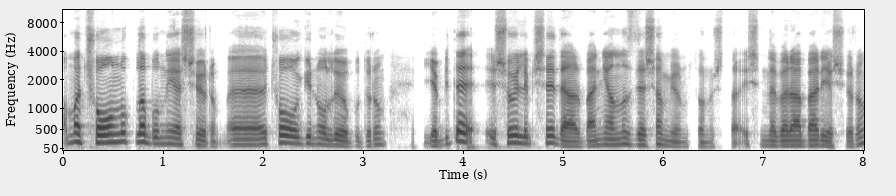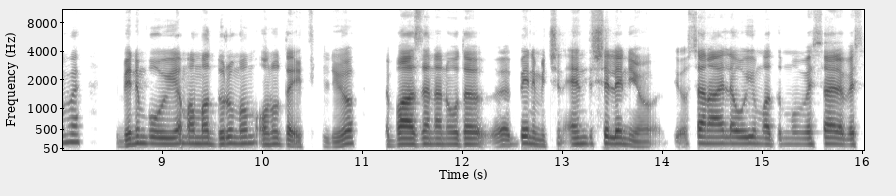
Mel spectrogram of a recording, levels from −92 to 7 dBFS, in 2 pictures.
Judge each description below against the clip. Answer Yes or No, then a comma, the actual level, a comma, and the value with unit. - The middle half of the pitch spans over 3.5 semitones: Yes, average, 3.9 semitones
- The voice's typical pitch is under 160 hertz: Yes, medium, 140 Hz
